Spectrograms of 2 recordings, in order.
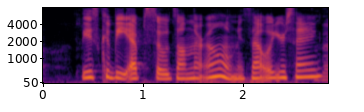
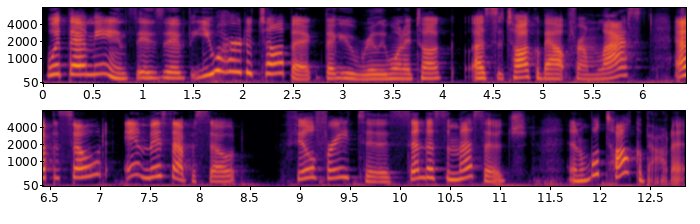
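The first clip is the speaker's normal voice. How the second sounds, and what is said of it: Game show host voice. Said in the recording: “game show voice”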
